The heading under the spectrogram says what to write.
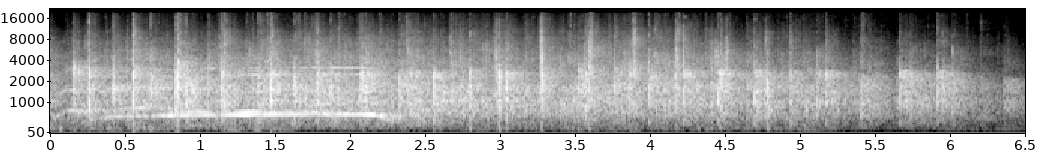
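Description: An audience applauds steadily to welcome a speaker, dense overlapping claps at a fairly loud level, with a brief whistle near the start, then the clapping gradually thins and fades slightly.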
